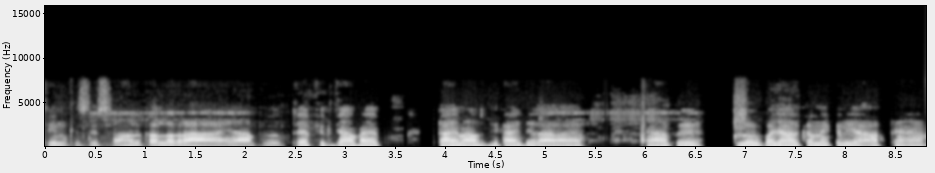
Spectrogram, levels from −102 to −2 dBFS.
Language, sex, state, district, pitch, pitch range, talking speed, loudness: Hindi, male, Bihar, Vaishali, 140 Hz, 140-145 Hz, 185 wpm, -16 LUFS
